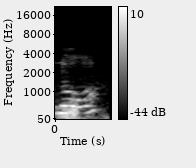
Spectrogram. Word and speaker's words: genome: Genome is pronounced as gnome, where G remains silent.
